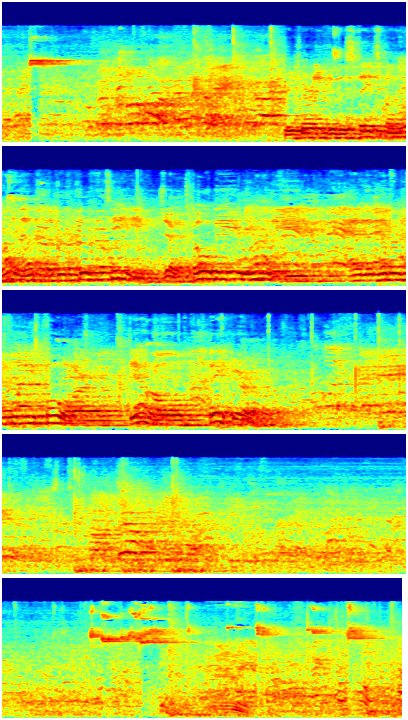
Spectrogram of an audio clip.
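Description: A crowd of men and women talks and calls out, echoing in a large hall.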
